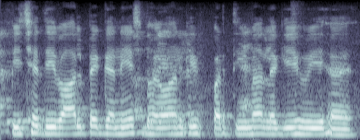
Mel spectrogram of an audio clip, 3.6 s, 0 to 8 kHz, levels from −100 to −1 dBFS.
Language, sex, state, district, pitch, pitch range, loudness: Hindi, male, Arunachal Pradesh, Lower Dibang Valley, 140 Hz, 135-145 Hz, -13 LUFS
